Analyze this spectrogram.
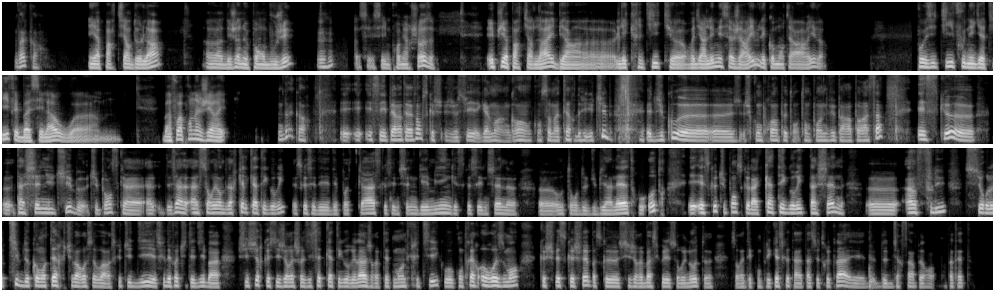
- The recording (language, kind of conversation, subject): French, podcast, Comment gères-tu les critiques quand tu montres ton travail ?
- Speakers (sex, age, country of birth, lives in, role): male, 30-34, France, France, host; male, 45-49, France, France, guest
- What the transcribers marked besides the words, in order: other background noise; stressed: "catégorie"; stressed: "type"; tapping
